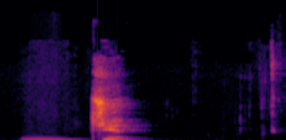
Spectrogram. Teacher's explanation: you're building up air pressure, and then suddenly the tongue drops and the pressure is released.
